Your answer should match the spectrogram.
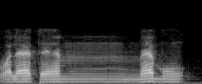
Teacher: ونلاحظ الغنة بتاعت الميم المشددة، لأن كثير من الناس يعني لا يأتي بالغنة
